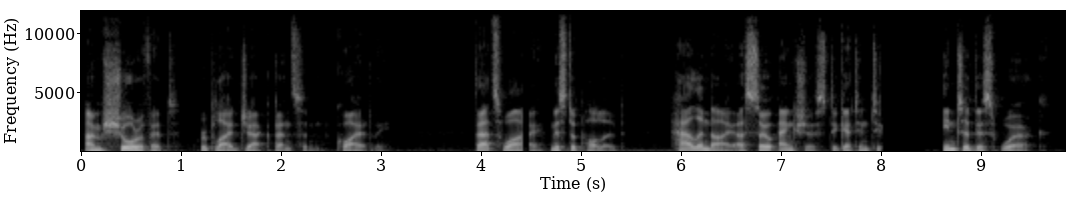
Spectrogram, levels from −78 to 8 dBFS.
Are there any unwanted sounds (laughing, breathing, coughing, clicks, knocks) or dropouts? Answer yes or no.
yes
